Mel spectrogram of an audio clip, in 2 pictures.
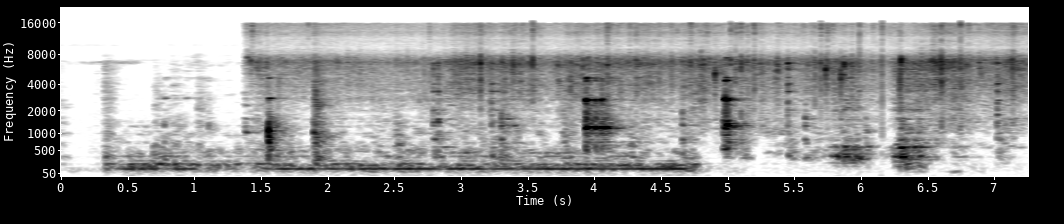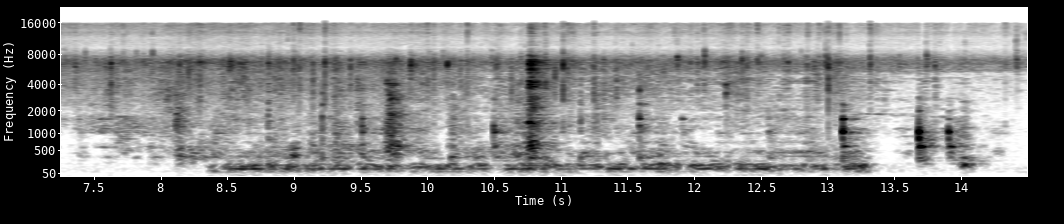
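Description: Minced garlic sizzling in hot oil in a nonstick frying pan, starting suddenly about a second and a half in, while a plastic spatula stirs it with frequent scrapes and light taps against the pan.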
